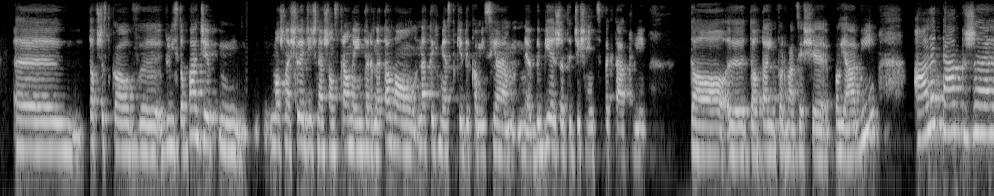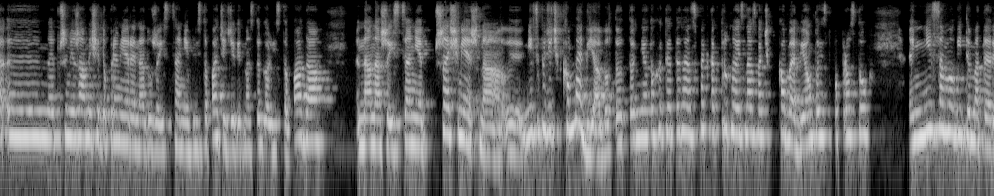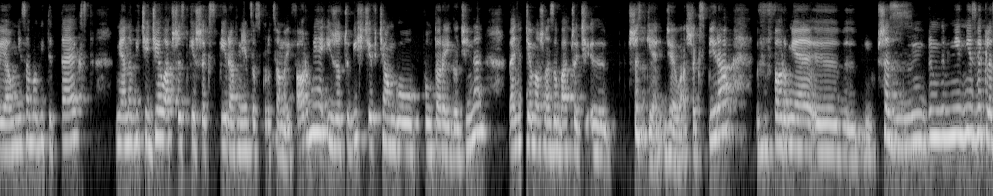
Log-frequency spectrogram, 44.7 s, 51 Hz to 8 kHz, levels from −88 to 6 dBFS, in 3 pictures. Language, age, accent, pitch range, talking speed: Polish, 40-59, native, 165-235 Hz, 115 wpm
